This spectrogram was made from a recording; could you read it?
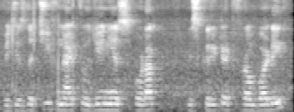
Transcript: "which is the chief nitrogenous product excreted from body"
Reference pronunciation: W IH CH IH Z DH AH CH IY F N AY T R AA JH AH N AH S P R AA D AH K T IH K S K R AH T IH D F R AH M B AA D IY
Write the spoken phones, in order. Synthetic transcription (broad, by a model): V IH CH IH Z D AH CH IY F N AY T R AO JH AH N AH S P R AA D AH K T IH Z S K R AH T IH D F R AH M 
